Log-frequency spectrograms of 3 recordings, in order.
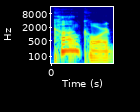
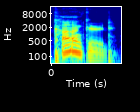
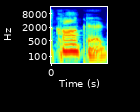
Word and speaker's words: Concord: five years to learn that Concord is not Concord but conquered yeah it's conquered just like Worcester and all that yeah but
